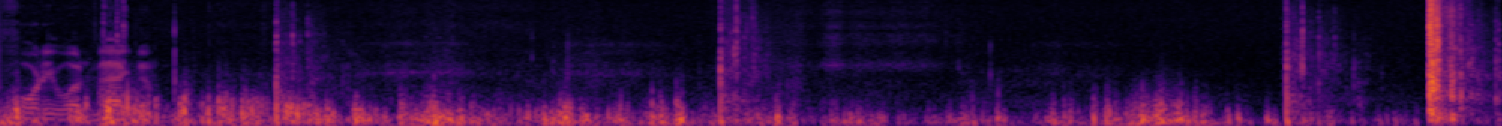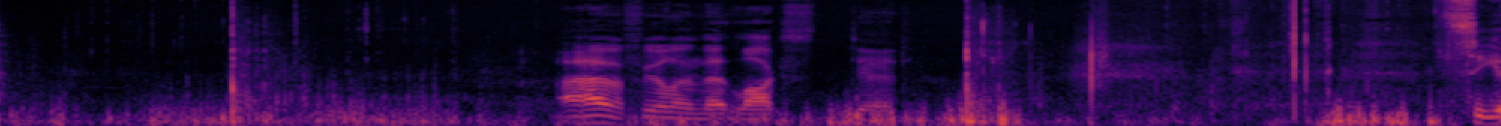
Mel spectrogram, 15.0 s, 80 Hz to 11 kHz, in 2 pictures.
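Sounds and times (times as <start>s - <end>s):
handgun shot: 1.4s - 1.7s, 3.6s - 3.9s, 6.4s - 7.6s, 8.6s - 9.0s, 12.3s - 12.7s.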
